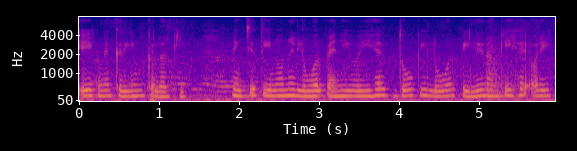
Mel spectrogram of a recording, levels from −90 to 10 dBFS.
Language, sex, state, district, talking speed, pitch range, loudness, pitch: Hindi, female, Uttar Pradesh, Jalaun, 220 wpm, 190-205 Hz, -29 LUFS, 195 Hz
